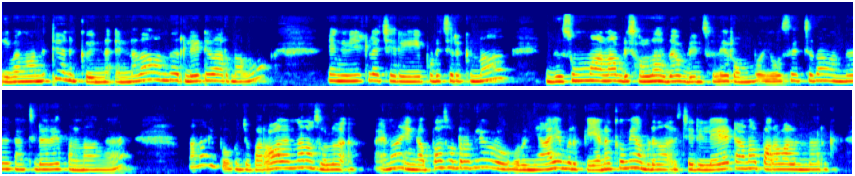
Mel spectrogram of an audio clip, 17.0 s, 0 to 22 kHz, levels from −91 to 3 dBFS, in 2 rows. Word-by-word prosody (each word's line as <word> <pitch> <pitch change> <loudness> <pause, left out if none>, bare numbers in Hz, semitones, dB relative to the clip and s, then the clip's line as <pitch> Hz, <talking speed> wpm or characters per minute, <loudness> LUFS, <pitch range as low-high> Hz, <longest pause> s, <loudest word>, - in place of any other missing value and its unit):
இவங்க 235 +2 +2
வந்துட்டு 255 +7 +2
எனக்கு 275 -4 0
என்ன 215 +1 0
என்னதான் 265 +10 0
வந்து 300 0 -1
ரிலேட்டிவ்வா 265 +3 +2
இருந்தாலும், 260 - -3 0.7
எங்க 265 -1 +5
வீட்ல 270 +2 0
சரி 245 -3 +1 0.2
புடிச்சிருக்குன்னா 255 +2 +1 0.6
இது 235 +1 +3
சும்மாலாம் 275 0 +2
அப்படி 250 -2 +2
சொல்லாத 245 0 +5
அப்படின்னுசொல்லி 235 +2 0
ரொம்ப 220 -2 0 0.2
யோசிச்சு 275 - -2
தான் 285 -1 -4
வந்து 250 0 +2 0.2
கன்சிடரே 240 +1 -1
பண்ணாங்க. 220 0 -2 0.8
ஆனா, 430 - -7
இப்போ 380 - -6
கொஞ்சம் 235 -3 -4
பரவால்லன்னு 300 +7 +1
தான் 330 - 0
நான் 305 -6 -3
சொல்லுவேன். 235 +2 0 0.3
ஏன்னா 260 +6 0
எங்க 235 -2 +3
அப்பா 265 +8 -3
சொல்றதுலேயும் 320 +2 -4
ஒரு 280 - +2 0.2
ஒரு 225 - +1
நியாயம் 280 +5 +2
இருக்கு. 250 -3 -2
எனக்குமே 300 +6 +1
அப்படிதான். 235 -3 +1 0.2
சரி 230 -2 +1
லேட்டானா 285 +4 +1
பரவால்லன்னு 245 -1 +1
தான் 240 0 -3
இருக்கு. 240 -1 -11
255 Hz, 160 wpm, -18 LUFS, 235-285 Hz, 0.8 s, எங்க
